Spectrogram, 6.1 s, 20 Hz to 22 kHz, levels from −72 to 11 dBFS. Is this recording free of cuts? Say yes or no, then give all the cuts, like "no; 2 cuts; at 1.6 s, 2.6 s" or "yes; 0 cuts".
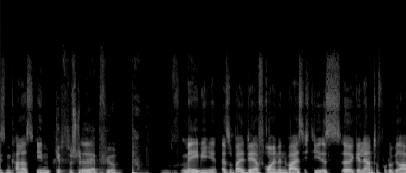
yes; 0 cuts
